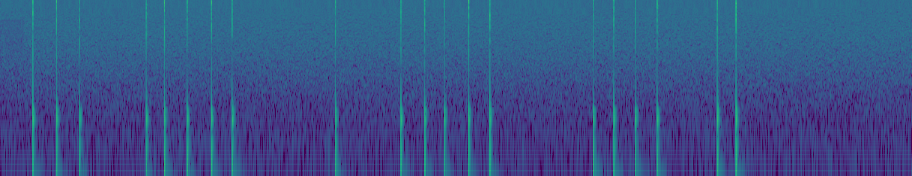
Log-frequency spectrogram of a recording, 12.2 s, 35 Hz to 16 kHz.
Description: Tap code, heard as knocks on a wall, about 4 knocks a second. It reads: PER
